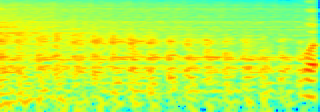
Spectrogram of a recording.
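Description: The tail of a TV news transition sting: a low rumble under held synthesizer tones, slowly dying away.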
